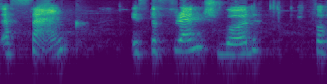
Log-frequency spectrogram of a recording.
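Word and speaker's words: cinquain: write a poem which is known as a sinking has anyone ever heard of a sink in before okay the word sink it's actually pronounced as sank is the french word for five okay a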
